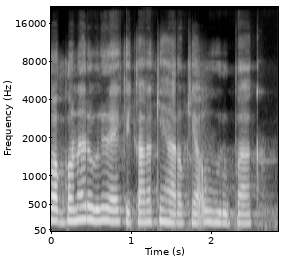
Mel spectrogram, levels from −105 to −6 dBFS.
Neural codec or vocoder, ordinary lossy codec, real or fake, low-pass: codec, 44.1 kHz, 2.6 kbps, SNAC; none; fake; none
